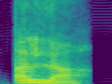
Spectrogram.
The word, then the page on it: Allah: Indian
